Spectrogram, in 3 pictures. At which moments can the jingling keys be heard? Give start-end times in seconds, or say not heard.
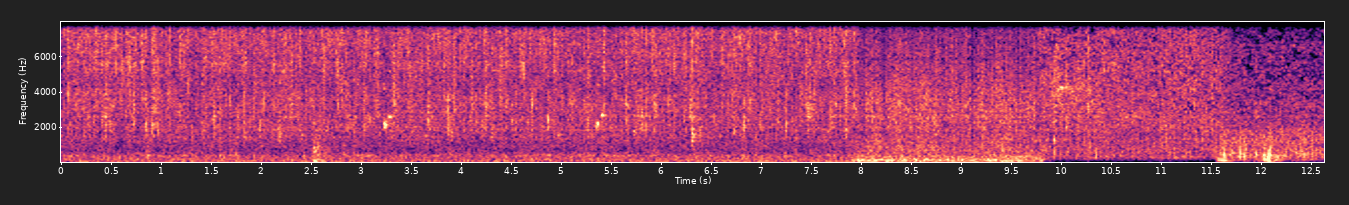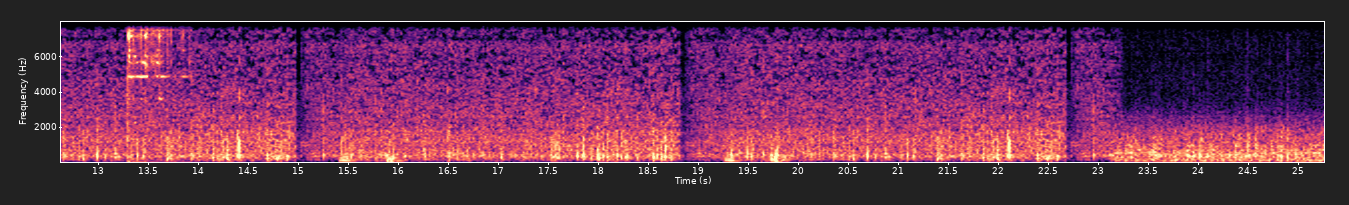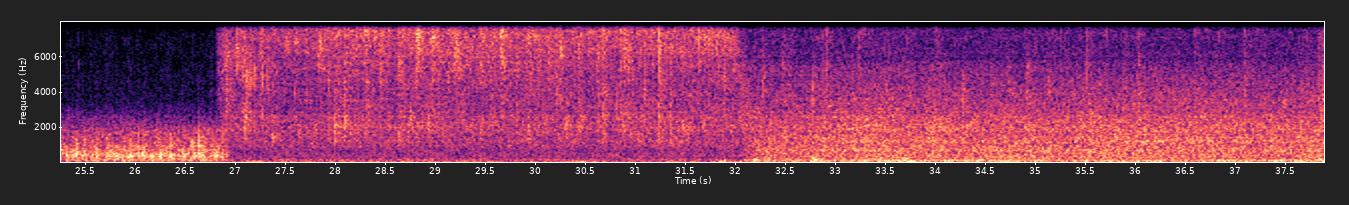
13.2-13.9.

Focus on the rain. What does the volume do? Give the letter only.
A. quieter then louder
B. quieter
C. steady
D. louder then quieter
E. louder
C.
